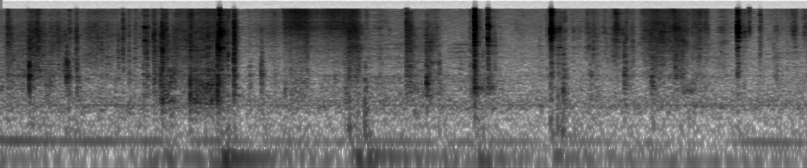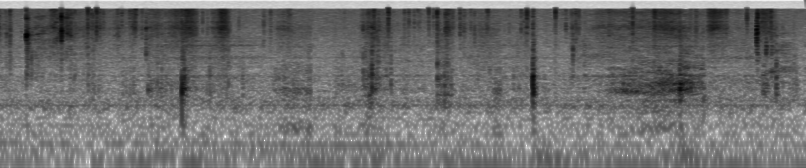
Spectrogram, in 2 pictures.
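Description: Paper being slid and handled on a plastic scoring board, with irregular light clicks, taps and scrapes, over a steady low hum.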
